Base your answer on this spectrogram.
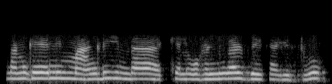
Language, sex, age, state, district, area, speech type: Kannada, female, 18-30, Karnataka, Chamarajanagar, urban, conversation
